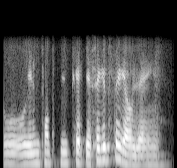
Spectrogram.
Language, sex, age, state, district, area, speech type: Hindi, male, 18-30, Madhya Pradesh, Ujjain, urban, conversation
